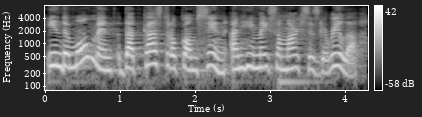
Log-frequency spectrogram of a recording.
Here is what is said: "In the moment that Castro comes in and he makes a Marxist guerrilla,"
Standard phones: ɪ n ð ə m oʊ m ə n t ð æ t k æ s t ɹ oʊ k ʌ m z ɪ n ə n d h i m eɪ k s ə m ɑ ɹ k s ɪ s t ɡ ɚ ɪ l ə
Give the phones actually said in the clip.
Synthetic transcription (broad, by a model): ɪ n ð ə m oʊ m ə n t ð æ t k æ s t ɹ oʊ k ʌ m s ɪ n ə n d h i m eɪ k s ə m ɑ ɹ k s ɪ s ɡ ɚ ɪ l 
